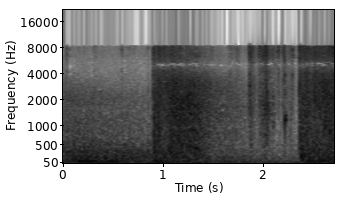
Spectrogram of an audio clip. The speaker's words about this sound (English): They fire at someone on a high walkway and hit him.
